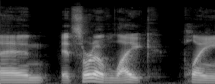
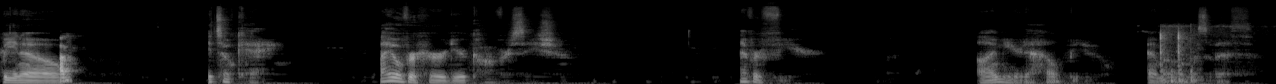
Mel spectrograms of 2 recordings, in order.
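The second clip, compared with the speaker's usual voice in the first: cold, smooth, silky voice, much quieter; 11 dB quieter than usual. A voice inside a character's head offers its help, cold, smooth voice. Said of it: "you just hear this like cold, smooth voice in your head".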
